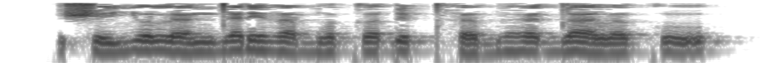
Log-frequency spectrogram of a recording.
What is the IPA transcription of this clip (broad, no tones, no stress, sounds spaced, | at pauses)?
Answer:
ʃ ɨ ʎ o l œ n d ɛ ɾ i ð ɐ b ɤ k ɤ ɗ ɨ t̪ʰ ə bʱ œ d ɐ l ɤ k u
